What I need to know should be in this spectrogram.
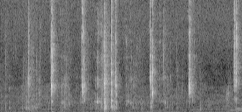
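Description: Crispy food crunches as it is bitten.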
